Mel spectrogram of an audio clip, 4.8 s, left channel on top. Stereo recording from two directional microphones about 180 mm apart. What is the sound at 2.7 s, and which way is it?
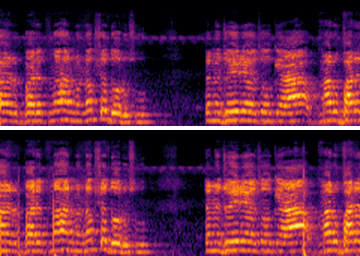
Speech, 15° left (ahead or behind).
